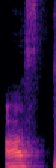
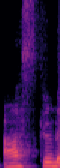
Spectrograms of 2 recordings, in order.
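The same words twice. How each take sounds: First: आस्क्ड said in one syllable, "askt"; आस्क्ड as "askt", the correct way; right pronunciation. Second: आस्क्ड said as two syllables, "ask-ed"; आस्क्ड as "ask-ed", the way not to say it; wrong pronunciation. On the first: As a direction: clip आस्क्ड short, ending in a "t" sound. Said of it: "आस्क्ड ही बोलते हैं". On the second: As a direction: sound out आस्क्ड with an extra "ed" syllable. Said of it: "इसका pronunciation आस्क्ड नहीं बोलना है". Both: Shown as a demonstration.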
